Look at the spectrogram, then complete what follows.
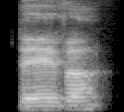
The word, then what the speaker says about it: deva: So, Yeah, an astral deva, yep. perhaps. Fuck. So being that Zildred again is a holy man, he knows precisely what an astral deva is.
